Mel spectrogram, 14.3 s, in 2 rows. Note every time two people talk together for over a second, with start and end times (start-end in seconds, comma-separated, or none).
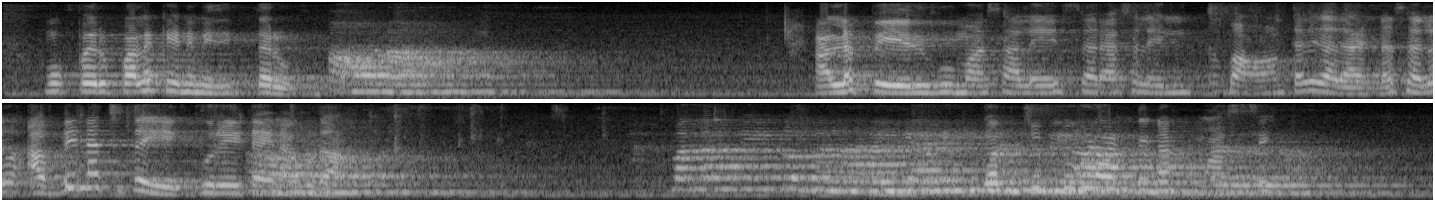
12.1-13.3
